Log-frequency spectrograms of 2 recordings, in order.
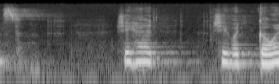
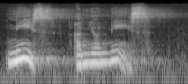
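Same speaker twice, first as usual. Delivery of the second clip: insistent repeat; 2 semitones higher, 5 dB louder, much slower than usual. Retold or imitated. Niece repeating herself to her confused uncle, insistent. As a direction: spell it out slowly and firmly to someone not getting it.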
